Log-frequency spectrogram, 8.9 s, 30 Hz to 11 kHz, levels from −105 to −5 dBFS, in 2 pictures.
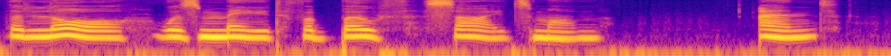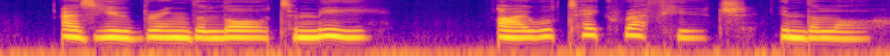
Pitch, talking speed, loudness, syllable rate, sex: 220 Hz, 155 wpm, -17 LUFS, 4.0 syllables/s, female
